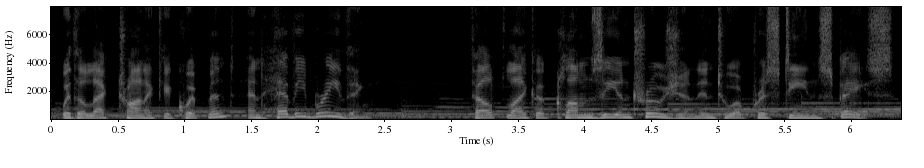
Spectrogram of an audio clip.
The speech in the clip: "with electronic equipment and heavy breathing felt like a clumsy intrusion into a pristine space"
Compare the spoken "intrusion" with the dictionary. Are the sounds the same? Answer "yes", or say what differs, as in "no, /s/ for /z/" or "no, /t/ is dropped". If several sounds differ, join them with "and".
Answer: yes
